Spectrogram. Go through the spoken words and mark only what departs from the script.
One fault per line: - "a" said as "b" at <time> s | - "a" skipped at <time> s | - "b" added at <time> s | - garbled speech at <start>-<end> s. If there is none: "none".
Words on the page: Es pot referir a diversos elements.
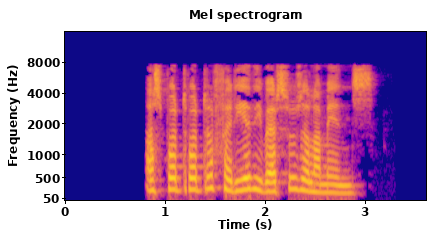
- "pot" added at 1.2 s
